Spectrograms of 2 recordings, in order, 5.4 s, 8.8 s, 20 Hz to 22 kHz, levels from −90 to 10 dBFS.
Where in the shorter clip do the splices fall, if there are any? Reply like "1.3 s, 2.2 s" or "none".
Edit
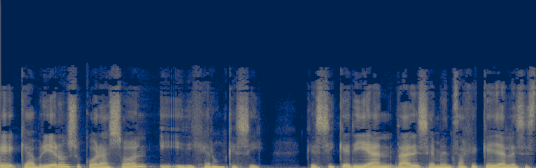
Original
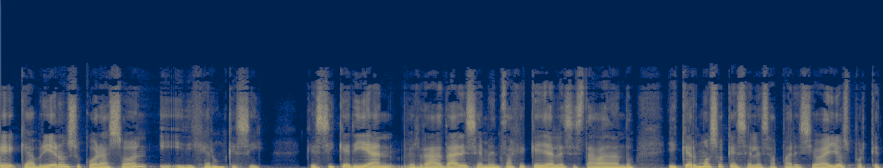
4.0 s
